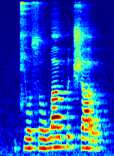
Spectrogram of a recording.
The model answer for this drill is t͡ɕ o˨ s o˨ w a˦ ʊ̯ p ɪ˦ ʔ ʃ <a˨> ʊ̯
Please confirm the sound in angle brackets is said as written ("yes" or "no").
no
